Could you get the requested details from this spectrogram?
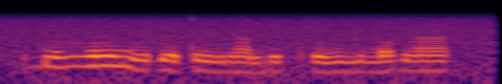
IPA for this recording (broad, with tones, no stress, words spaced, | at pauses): ɓʊ˦ɣoː˦wu˨ɗʊ˨ tĩ˨ ɡã˨bɪ˨pʰʊ˨ wiː˨mɔ˦ɡã˦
